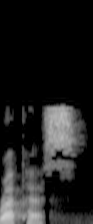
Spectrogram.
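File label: "ruckus", English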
